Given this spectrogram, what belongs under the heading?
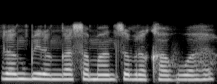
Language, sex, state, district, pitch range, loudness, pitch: Hindi, female, Jharkhand, Deoghar, 225-240 Hz, -14 LUFS, 230 Hz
